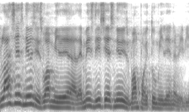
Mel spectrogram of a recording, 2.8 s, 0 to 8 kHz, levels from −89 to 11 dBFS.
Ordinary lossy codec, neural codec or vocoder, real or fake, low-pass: none; autoencoder, 48 kHz, 128 numbers a frame, DAC-VAE, trained on Japanese speech; fake; 7.2 kHz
